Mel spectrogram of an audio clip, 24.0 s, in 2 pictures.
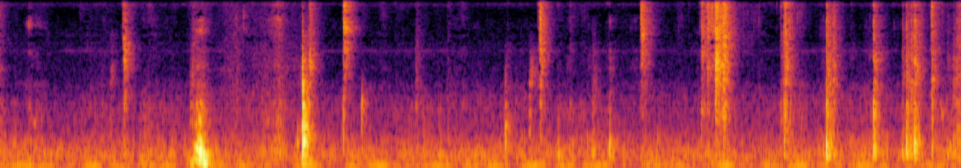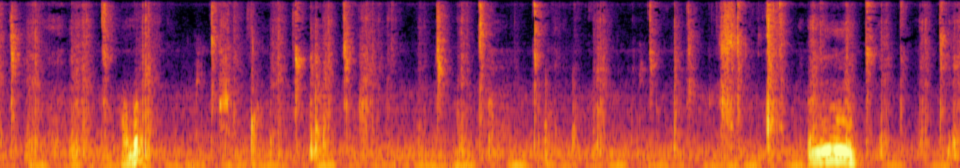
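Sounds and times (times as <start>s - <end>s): chewing crispy pork skin: 6.7s - 24.0s.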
